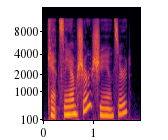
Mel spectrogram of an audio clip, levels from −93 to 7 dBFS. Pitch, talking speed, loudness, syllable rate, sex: 235 Hz, 185 wpm, -16 LUFS, 5.0 syllables/s, female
